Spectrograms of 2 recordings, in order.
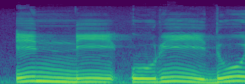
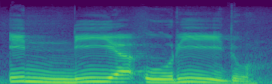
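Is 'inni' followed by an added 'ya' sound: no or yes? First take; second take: no; yes. First: The word inni ends without an added ya sound. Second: The word inni ends with an added ya sound.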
